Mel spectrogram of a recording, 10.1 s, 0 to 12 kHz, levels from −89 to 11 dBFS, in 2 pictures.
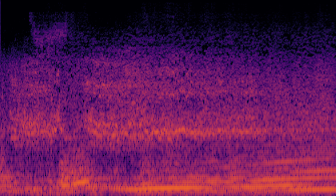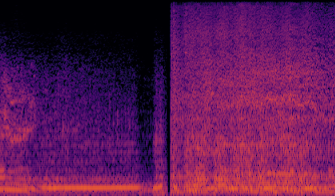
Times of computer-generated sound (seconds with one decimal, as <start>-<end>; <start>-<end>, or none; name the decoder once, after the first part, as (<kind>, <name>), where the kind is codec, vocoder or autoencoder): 7.6-9.5 (codec, SNAC)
